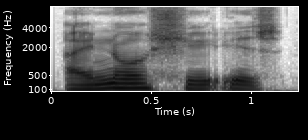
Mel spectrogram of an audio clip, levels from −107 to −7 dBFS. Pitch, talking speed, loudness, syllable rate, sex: 105 Hz, 195 wpm, -16 LUFS, 3.8 syllables/s, male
